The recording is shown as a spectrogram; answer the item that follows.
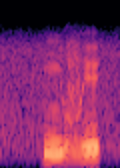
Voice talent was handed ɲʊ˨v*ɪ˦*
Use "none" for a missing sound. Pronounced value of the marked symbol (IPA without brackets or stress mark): ɪ˦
